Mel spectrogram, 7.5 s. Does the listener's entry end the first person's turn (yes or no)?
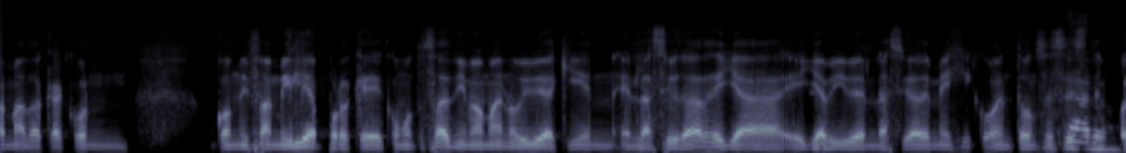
no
